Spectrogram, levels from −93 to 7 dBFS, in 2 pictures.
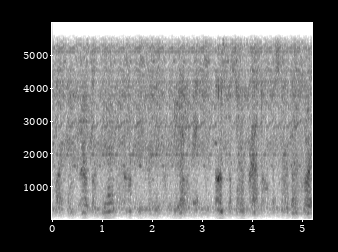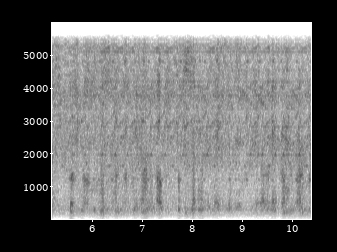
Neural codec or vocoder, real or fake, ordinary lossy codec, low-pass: codec, 24 kHz, 0.9 kbps, WavTokenizer, medium speech release version 1; fake; none; 5.4 kHz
